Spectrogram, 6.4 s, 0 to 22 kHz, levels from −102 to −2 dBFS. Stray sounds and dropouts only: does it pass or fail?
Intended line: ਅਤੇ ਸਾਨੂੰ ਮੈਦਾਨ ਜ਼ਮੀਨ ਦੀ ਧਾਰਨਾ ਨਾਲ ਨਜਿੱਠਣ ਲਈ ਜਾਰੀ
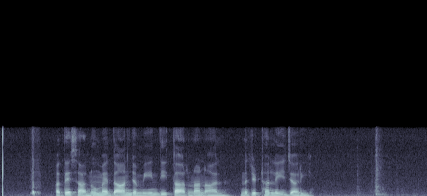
fail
